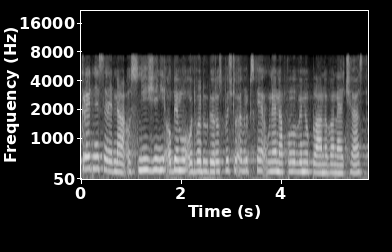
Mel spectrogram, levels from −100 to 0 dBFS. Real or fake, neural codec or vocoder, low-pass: fake; codec, 32 kHz, 1.9 kbps, SNAC; 7.2 kHz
